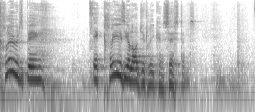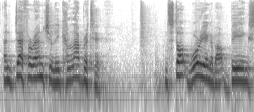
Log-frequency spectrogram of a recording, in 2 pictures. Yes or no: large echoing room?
yes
